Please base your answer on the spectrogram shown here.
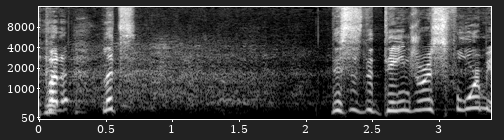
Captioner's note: audience laughter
